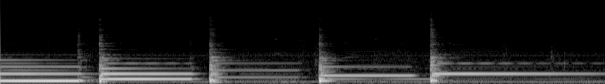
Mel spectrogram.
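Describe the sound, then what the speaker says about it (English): Synthesized pure tones stand in for the overtones of a guitar's E note, sounding as four clean sine-like notes in succession, each entering with a soft click and sustaining steadily before the next. "some of the overtones sound like this"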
